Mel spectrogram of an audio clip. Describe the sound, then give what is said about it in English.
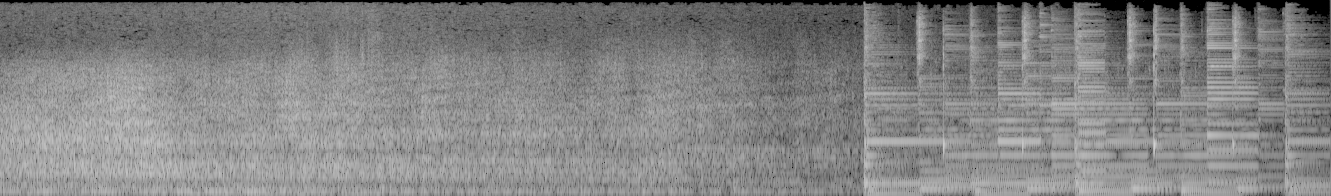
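A propeller plane carrying supplies drones loudly and steadily overhead for several seconds, a dense engine roar, before it cuts away abruptly to music. “Then he goes with the plane because he's the only one who knows where his stuff is going.”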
